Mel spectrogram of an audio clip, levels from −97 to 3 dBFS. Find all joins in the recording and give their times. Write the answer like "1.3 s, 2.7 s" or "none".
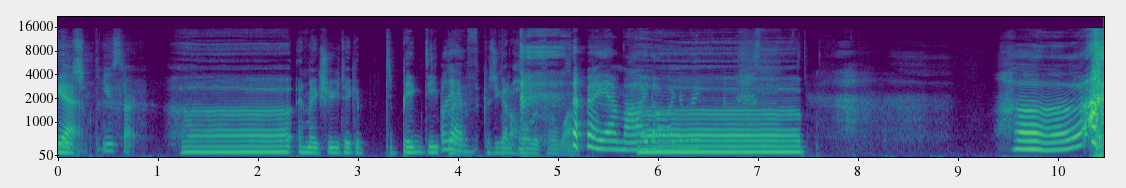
none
